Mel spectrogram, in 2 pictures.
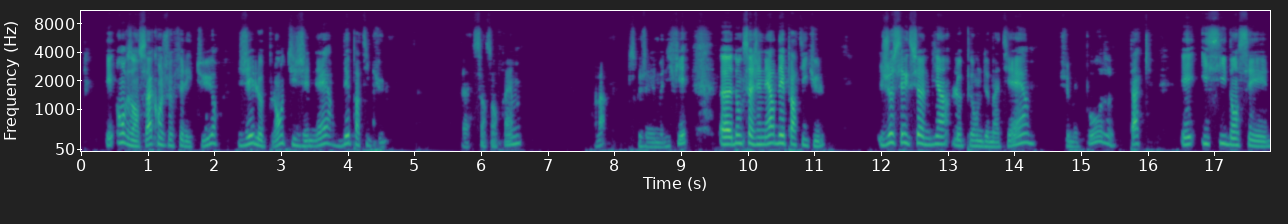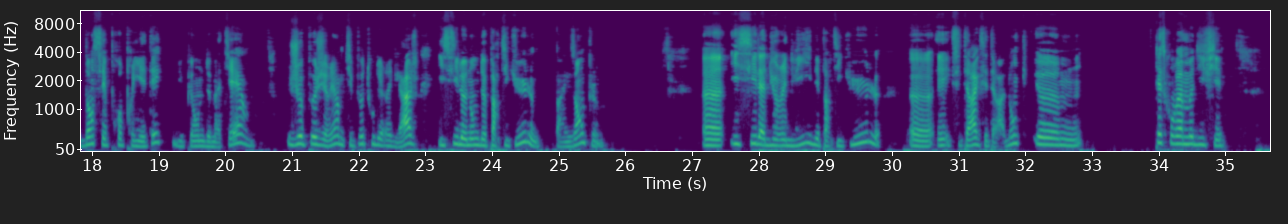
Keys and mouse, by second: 0.0 click, 1.6 click, 3.8 click, 5.5 Return, 7.2 click, 11.7 click, 13.2 click, 15.8 click, 16.9 click, 20.2 click.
